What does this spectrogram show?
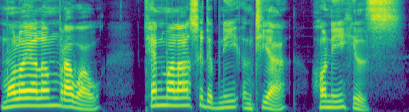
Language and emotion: Bodo, neutral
